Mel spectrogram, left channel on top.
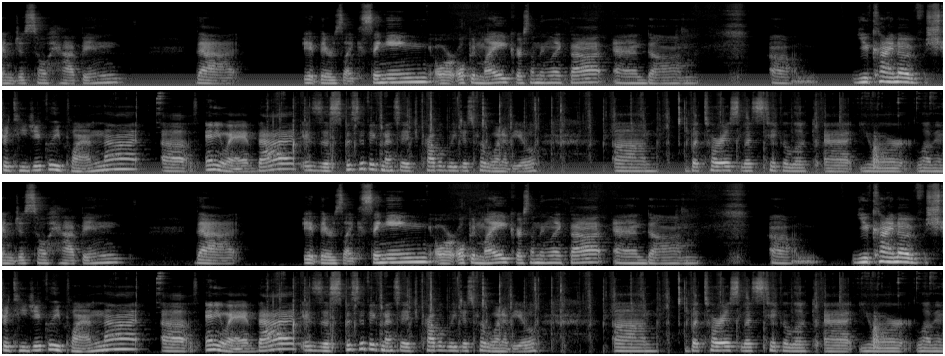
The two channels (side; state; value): left; noise; hum, 18 dB below the sound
